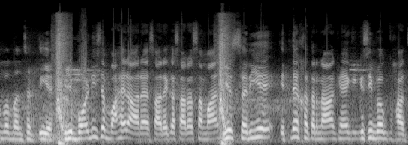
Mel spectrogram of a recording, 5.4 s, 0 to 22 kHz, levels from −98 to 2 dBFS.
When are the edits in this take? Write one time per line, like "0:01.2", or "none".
0:00.8
0:02.9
